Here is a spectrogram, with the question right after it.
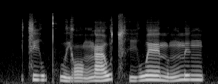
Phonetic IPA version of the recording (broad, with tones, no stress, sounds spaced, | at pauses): t͡s iː˧ w kʷʰ e˨˩ j ɔː˨˩ ŋ aː˨˥ w t͡sʰ iː˨˥ w ɛː˥ n̪ ʊ˨˥ ŋ n̪ ɪ˥ ŋ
